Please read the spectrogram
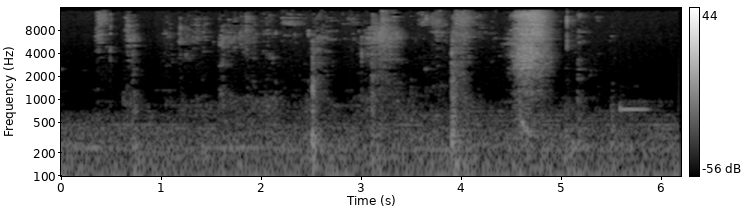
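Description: Steady low indoor background rumble, with two sharp clicks about two and a half and four seconds in, and a brief hiss just after the second.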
